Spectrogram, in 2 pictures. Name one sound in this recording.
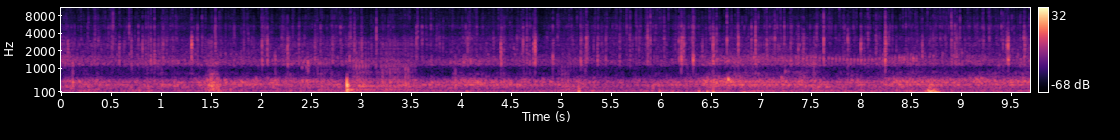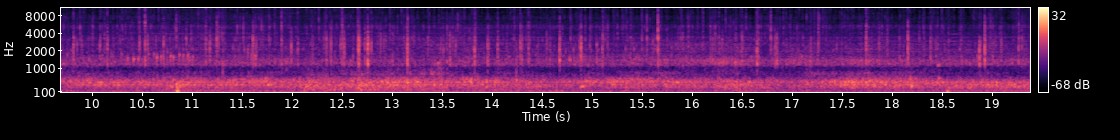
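Underwater clicks and crackles sound steadily all around.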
